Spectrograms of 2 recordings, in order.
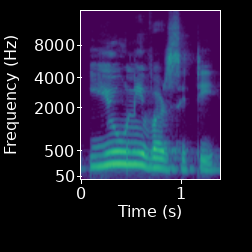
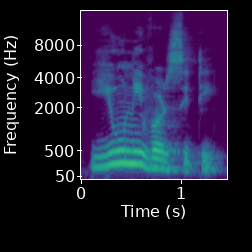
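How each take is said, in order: The two takes are said the same way.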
